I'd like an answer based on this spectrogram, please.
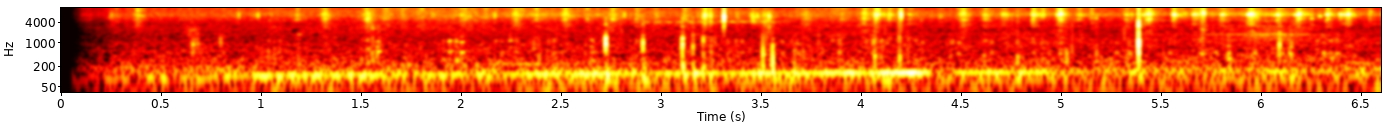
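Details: Pet guinea pig herd of Harry, Bow, Chloe and Gabriella, with happy popcorning and Bow and Harry sneaking off together. A low steady rumbling purr holds for about three seconds, then stops, over soft pattering and scattered clicks of movement.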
